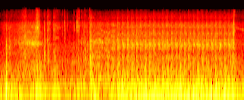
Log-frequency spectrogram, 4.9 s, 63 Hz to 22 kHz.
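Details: 1996 Jeep Grand Cherokee with warm stalling and sputtering, tested by wiggling and cleaning ECU wiring connectors; starter churns the engine steadily but it never catches; crank, no start.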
